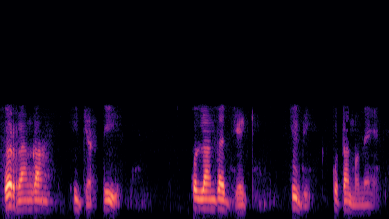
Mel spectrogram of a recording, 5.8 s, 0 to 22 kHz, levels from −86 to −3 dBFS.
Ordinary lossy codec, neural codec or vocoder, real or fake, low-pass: AAC, 24 kbps; codec, 16 kHz, 2 kbps, X-Codec, HuBERT features, trained on general audio; fake; 3.6 kHz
